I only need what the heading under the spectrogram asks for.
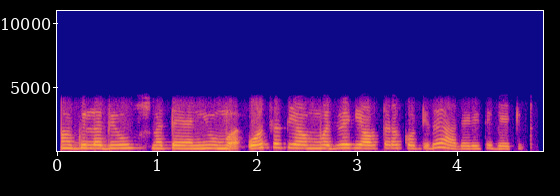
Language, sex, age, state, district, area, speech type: Kannada, female, 18-30, Karnataka, Chamarajanagar, rural, conversation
